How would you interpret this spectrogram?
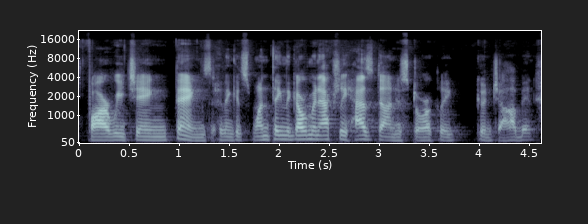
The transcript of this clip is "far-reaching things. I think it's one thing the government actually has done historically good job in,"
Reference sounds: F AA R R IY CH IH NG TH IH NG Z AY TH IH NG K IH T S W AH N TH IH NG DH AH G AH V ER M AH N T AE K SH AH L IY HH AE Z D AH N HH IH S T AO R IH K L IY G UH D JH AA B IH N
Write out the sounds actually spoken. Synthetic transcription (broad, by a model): F AA R R IY CH IH NG TH IH NG Z AY TH IH NG K IH T S W AH N TH IH NG DH AH G AH V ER M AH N T AE K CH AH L IY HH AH Z D AH N HH IH S T AO R IH K L IY G UH D JH AA B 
